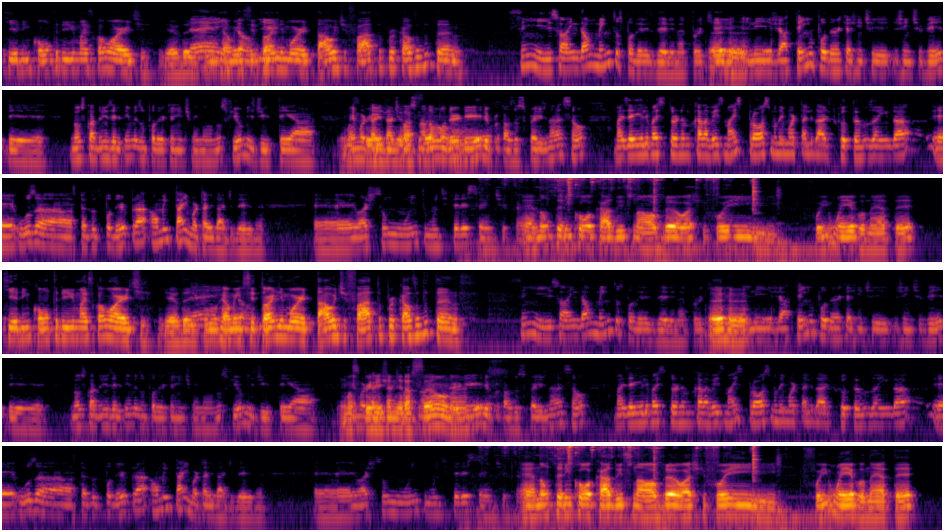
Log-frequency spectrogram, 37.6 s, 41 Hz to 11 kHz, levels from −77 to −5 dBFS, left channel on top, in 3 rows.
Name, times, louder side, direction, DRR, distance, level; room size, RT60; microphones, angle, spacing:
voice 1, 0.0-3.2 3.5-6.2 9.4-10.0 17.1-18.8 32.0-35.5 35.9-37.2, right 4 dB, 50° right, 0.4 m, -25 dB
voice 2, 2.5-3.7 6.8-13.1 13.5-16.7 17.2-20.3 20.7-28.6 29.3-32.2, left 5 dB, 50° left, 0.3 m, -32 dB
Keys jangling, 31.2-36.2, right 2 dB, 5° right, 0.6 m, -34 dB
3.1 x 2.1 x 2.4 m
head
